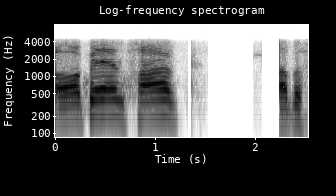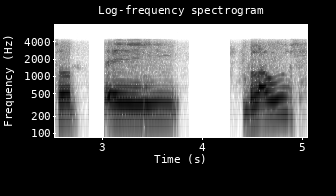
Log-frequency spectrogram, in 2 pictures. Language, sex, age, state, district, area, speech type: Assamese, male, 45-60, Assam, Barpeta, rural, conversation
